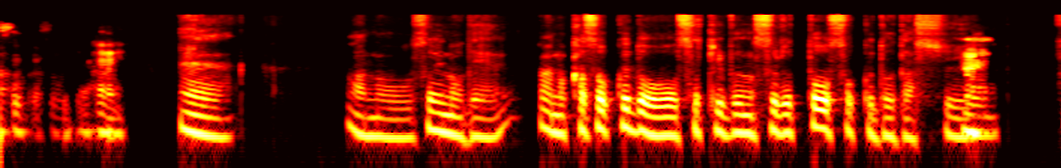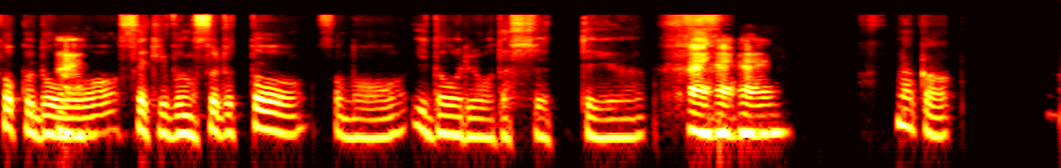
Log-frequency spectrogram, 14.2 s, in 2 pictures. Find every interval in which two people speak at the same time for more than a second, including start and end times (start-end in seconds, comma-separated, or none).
none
